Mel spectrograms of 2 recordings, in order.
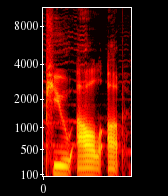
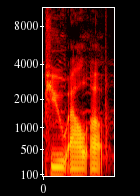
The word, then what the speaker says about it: Puyallup: puealop puyallup is pronounced pew all up dude the way you say it is so grating puyallup washington is pronounced pew all up but i don't blame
